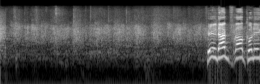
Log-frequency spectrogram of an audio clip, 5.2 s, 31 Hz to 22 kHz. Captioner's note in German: Beifall CDU und BÜNDNIS 90/DIE GRÜNEN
